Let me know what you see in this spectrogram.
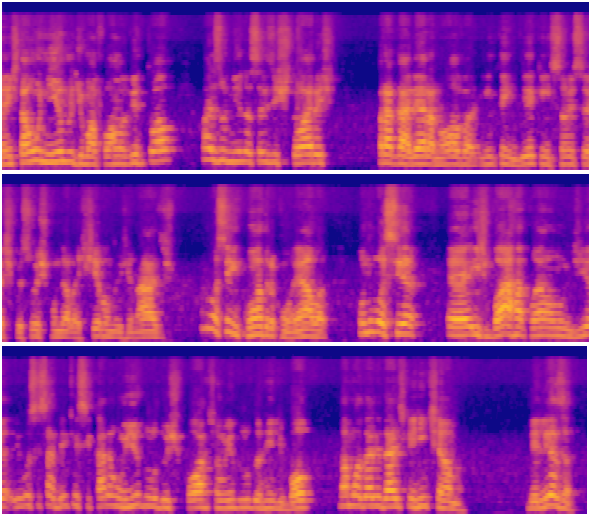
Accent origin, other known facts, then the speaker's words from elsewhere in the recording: Rio de Janeiro, Brazil; eu sou do Rio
